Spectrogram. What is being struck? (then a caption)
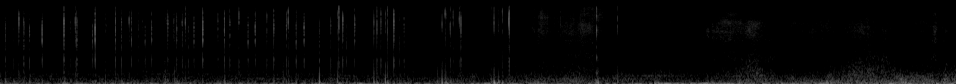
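Glass bottle of bath salt. Long nails scratch the top of a large, apparently glass bottle full of pink bath salt, then tap its sides. For the first few seconds there is a dense run of sharp, bright clicks and scratches. These give way to a softer, steadier rustling scrape.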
